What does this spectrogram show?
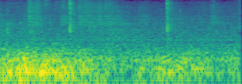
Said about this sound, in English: For listeners, if you hear that back there, that's not my stomach growling, that's thunder. Just in case you pick it up.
